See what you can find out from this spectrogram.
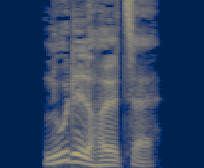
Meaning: dative of Nudelholz
- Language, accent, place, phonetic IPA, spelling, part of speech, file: German, Germany, Berlin, [ˈnuːdl̩ˌhɔlt͡sə], Nudelholze, noun, De-Nudelholze.ogg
